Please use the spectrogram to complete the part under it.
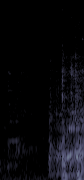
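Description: A sewing machine stitches fabric for handmade catnip toys, starting quiet and then speeding into a louder mechanical whir partway through the short burst, close up with no speech.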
